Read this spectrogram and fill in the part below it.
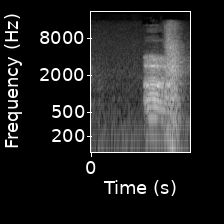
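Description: A single loud sneeze bursts out after a quiet moment, close and sharp, with a breathy tail fading at the end.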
